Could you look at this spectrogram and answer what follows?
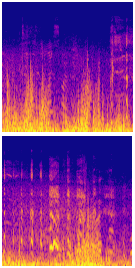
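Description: Strong wind roars steadily across an outdoor microphone, a loud continuous buffeting rumble with gusty surges, while people talk faintly underneath.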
